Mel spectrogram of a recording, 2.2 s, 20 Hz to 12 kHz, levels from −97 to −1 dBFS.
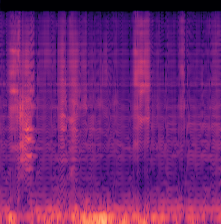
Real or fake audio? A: fake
